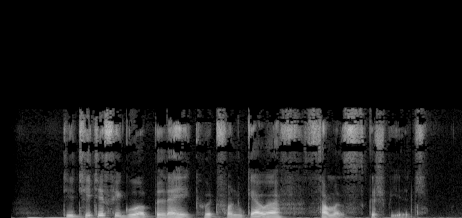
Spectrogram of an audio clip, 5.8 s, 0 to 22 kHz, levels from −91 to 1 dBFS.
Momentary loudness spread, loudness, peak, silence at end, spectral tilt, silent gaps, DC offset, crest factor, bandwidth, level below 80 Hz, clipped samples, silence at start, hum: 13 LU; -25 LUFS; -6 dBFS; 0 s; -4.5 dB/octave; none; under 0.1%; 20 dB; 11.5 kHz; -52 dBFS; under 0.1%; 0.35 s; none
